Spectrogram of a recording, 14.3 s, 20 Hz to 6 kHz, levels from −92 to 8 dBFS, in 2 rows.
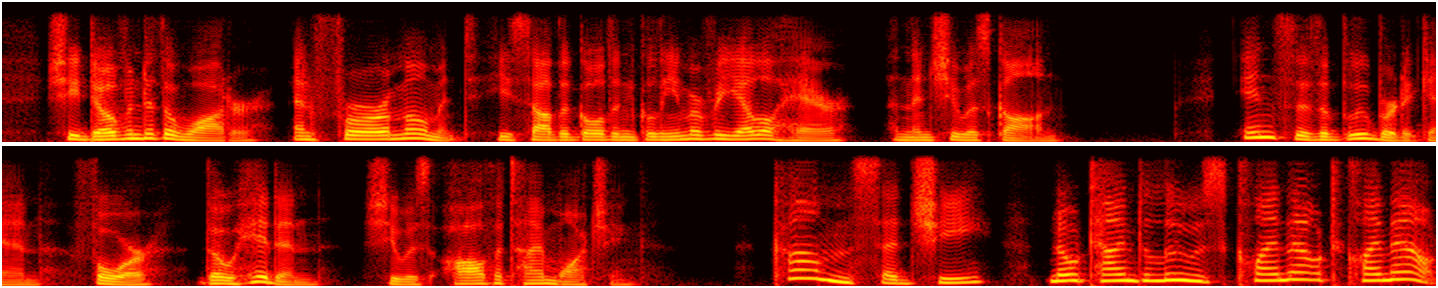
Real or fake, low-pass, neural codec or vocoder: fake; 5.4 kHz; codec, 16 kHz, 0.3 kbps, FocalCodec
